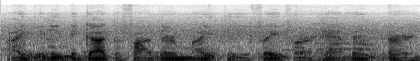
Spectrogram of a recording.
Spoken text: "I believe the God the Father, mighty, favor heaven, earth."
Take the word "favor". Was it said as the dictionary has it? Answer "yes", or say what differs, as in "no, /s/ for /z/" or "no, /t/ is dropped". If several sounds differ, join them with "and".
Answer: no, /f/ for /v/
